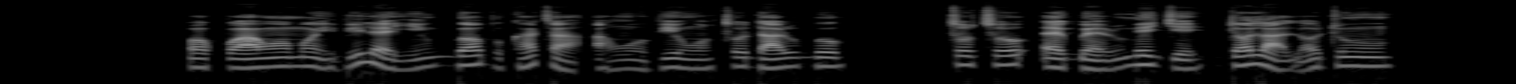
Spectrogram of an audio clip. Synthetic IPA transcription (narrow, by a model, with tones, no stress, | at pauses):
ɔ˨k͡pɔ˨a˨w̃ɔ̃˧ɔ˧mɔ̃˧i˨bi˨˦lɛ˦˨jĩ˨˦n̩˦ɡ͡bɔ˦bu˦˨ka˨˦ta˦˨a˨w̃ɔ̃˧o˨bi˨˦w̃ɔ̃˧tʰo˦da˧ɾu˦ɡ͡bo˦ | to˦tʰo˦ɛ˧ɡ͡bɛ˨ɾ̃ũ˨˦me˦˨d͡ʒe˧dɔ˦la˦˨lɔ˨˦dũ˦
